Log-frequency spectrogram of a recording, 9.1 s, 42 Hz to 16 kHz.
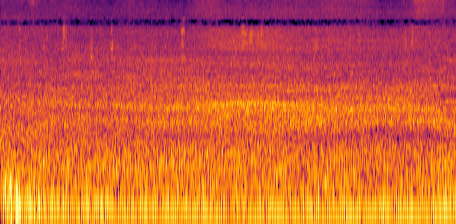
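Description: Steady low rumble and hiss inside the cabin of a 2025 Chevrolet Trax, its 1.2-litre turbo three-cylinder idling in Park, with a brief knock near the start.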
